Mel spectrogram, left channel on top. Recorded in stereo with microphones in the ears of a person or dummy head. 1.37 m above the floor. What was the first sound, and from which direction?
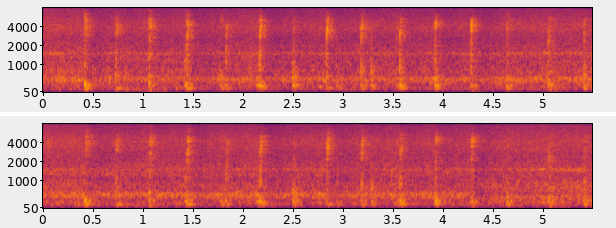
Running footsteps, 55° left (ahead or behind).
